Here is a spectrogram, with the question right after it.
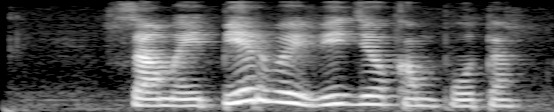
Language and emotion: Russian, positive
